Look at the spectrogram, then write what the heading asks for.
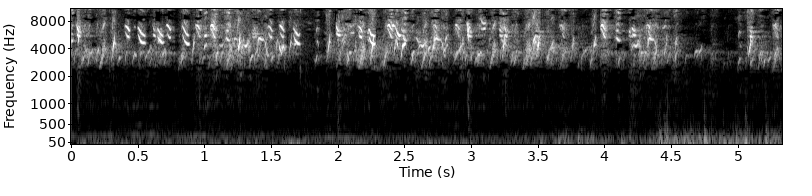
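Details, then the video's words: Goldfinch in full song, a dense, unbroken stream of bright twittering and rapid trills, with a faint low cooing in the background. "The Captivating Call of Goldfinches"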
